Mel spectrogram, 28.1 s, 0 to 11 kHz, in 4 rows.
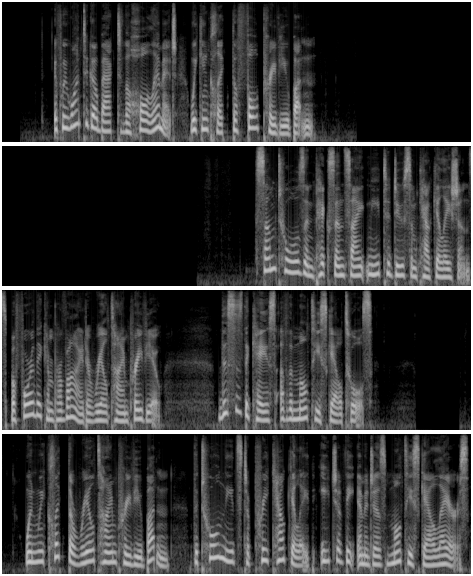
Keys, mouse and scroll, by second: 0.0 click, 5.4 click, 18.4 click, 21.7 click, 24.7 click.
